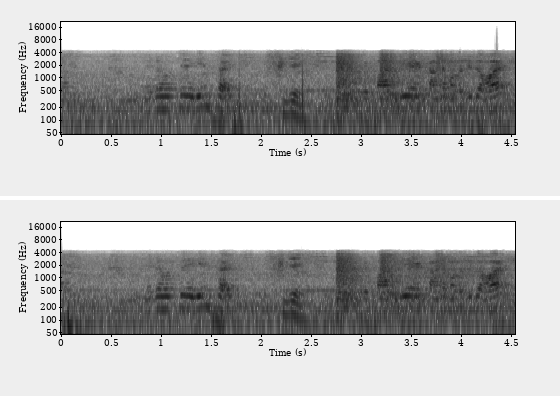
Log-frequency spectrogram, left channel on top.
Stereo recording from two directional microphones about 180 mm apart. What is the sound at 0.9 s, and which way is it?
Speech, centre (ahead or behind).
